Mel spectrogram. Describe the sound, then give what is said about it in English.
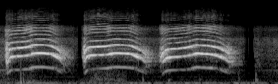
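A girl's voice imitates a peacock call: three loud, shrill, nasal wails in quick succession, each lasting under a second, with a fourth starting as it ends, clear. “This girl makes mimicking animal sounds.”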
